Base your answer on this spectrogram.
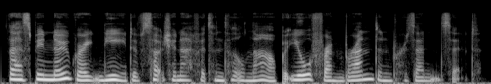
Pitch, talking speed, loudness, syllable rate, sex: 195 Hz, 220 wpm, -16 LUFS, 5.0 syllables/s, female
